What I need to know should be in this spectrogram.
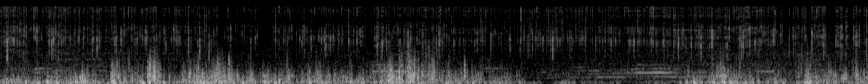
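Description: Rainwater pours off a roof and splashes onto the ground.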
